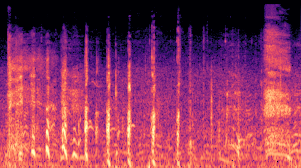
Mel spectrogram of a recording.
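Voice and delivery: long high breathy laugh, real. Real, not acted. Vlogger laughing at paying to take photos, high laugh.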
